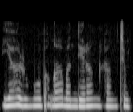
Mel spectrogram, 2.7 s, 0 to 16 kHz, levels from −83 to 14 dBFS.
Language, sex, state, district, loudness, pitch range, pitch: Garo, female, Meghalaya, West Garo Hills, -14 LUFS, 215-230 Hz, 225 Hz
